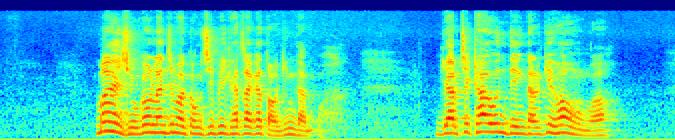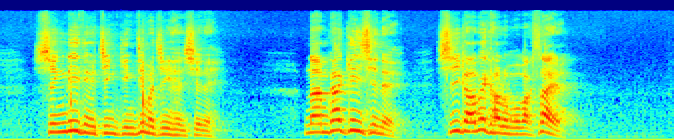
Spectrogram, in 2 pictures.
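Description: A middle-aged man speaks sternly.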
